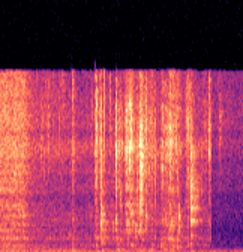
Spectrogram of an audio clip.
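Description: Granulated sugar pouring from a plastic scoop into a stainless steel pot of hot water, with a few light clicks as a plastic spoon stirs it in against the pot.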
